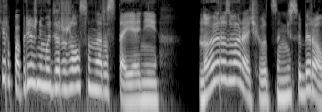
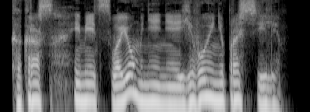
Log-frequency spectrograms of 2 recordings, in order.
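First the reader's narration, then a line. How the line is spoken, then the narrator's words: Captain grumbling. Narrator (Russian): буркнул капитан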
